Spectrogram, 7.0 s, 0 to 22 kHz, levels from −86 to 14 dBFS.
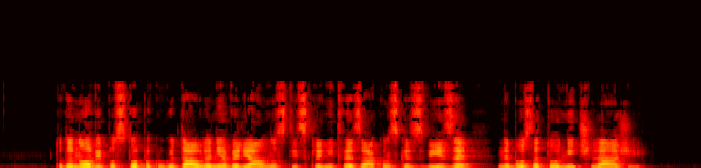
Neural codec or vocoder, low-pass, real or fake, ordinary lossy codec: none; 14.4 kHz; real; MP3, 48 kbps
